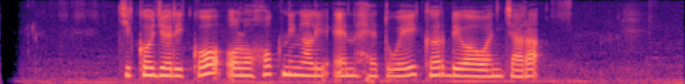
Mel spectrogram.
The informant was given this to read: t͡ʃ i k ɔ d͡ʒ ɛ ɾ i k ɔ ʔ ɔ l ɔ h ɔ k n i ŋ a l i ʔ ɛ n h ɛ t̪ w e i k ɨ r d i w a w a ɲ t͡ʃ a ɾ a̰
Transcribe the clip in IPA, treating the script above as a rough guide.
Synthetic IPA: t͡ʃ i k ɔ d͡ʒ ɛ ɾ i k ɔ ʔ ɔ l ɔ h ɔ k n i ŋ a l i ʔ ɛ n h ɛ t̪ w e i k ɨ r d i w a w a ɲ t͡ʃ a ɾ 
